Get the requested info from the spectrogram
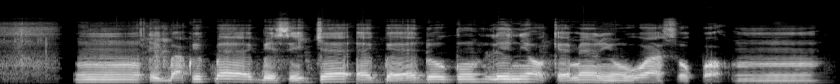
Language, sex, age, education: Yoruba, male, 30-45, tertiary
